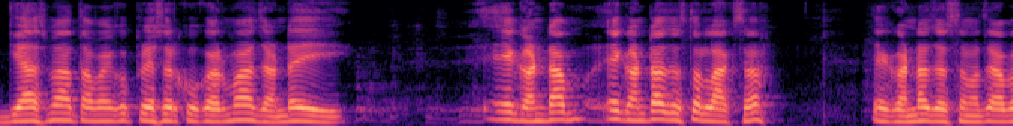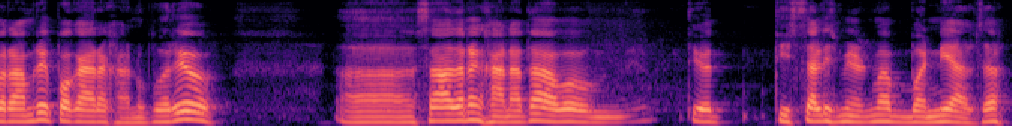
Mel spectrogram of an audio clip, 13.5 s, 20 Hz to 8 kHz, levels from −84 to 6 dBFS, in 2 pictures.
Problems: none marked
